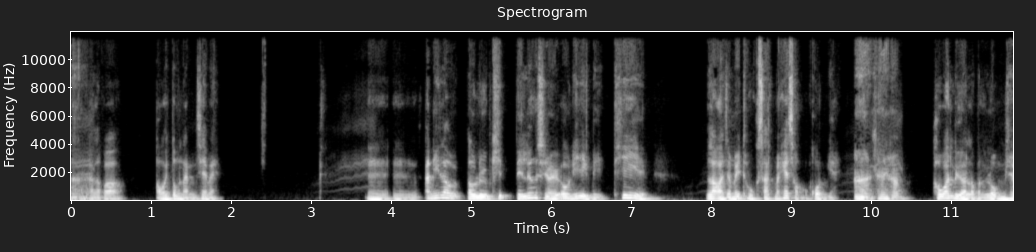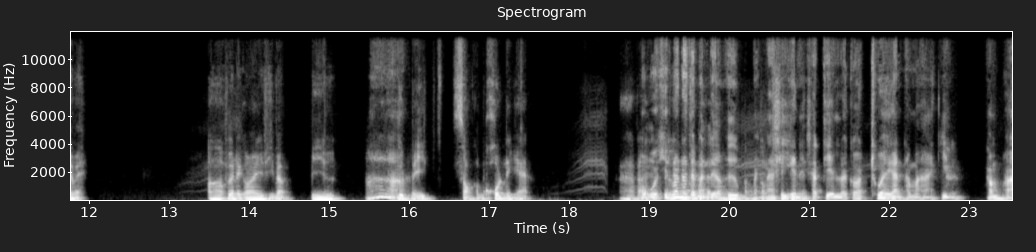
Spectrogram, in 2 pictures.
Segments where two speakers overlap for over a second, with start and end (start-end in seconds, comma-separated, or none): 18.9-21.0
